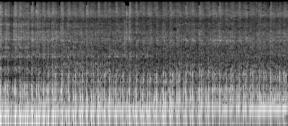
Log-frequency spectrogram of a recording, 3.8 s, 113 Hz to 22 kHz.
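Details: Restored 38-year-old Honda bosozoku scooter after fitting a larger 102 jet, running with the choke off. Small single revving freely with a quick even putter, picking up cleanly with no misfires or rattles; healthy.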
